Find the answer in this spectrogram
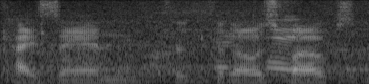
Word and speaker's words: Kyzen: continuous improvement it's pronounced kaizen for those folks right uh as americans we tend to emphasize the first syllable but uh so this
